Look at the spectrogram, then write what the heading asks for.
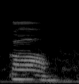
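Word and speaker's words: calm: the temple reign peaceful काम Abhijit the एल E silent like वक ॉक वक ॉक चॉक राट सिमली काम क्लीयरली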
